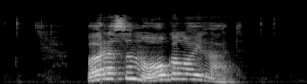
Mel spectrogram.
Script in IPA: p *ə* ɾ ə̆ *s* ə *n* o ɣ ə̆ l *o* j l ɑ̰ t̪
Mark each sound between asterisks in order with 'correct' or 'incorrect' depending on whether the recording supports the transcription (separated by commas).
correct, correct, incorrect, correct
